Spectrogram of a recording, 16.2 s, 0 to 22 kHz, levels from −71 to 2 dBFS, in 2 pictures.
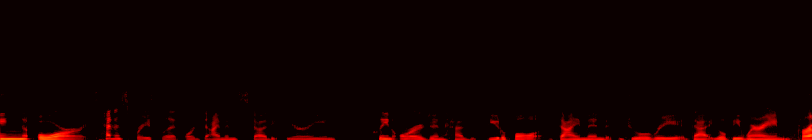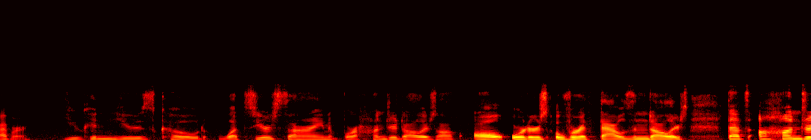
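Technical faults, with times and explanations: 0.55–9.09 s, automatic gain rising: The talker moves back around 0.5 s, and the input drops about 18 dB. The gain control slowly raises its gain by about 15 dB over eight seconds. Voice and room noise swell together until just before "use code what's your".
12.78–14.3 s and 15.26 s to the end, automatic gain falling: Near 13 s the talker moves. The gain control pulls its gain down, by about 9 dB in the first stretch. Voice and background sink together each time.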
